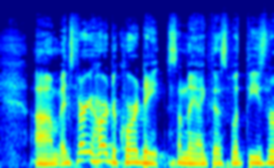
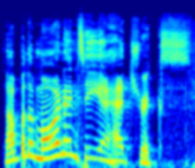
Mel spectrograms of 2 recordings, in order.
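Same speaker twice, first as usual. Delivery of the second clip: a hint of a hammed-up Irish greeting; mock Irish; 9 semitones higher than usual. Co-commentator trying a mock Irish greeting. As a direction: toss off a cheesy Irish hello, higher. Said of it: "Not quite".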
